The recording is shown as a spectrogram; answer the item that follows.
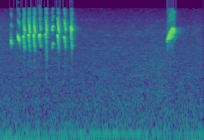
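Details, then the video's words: Sunbird (kolibri ninja) singing for use as a training lure, phone-recorded: a fast run of about ten bright, high ticking notes in one second, then a pause and one loud upslurred squeak. "SUARA BURUNG KOLIBRI NINJA GACOR FULL ISIAN TEMBAKAN MEWAH"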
